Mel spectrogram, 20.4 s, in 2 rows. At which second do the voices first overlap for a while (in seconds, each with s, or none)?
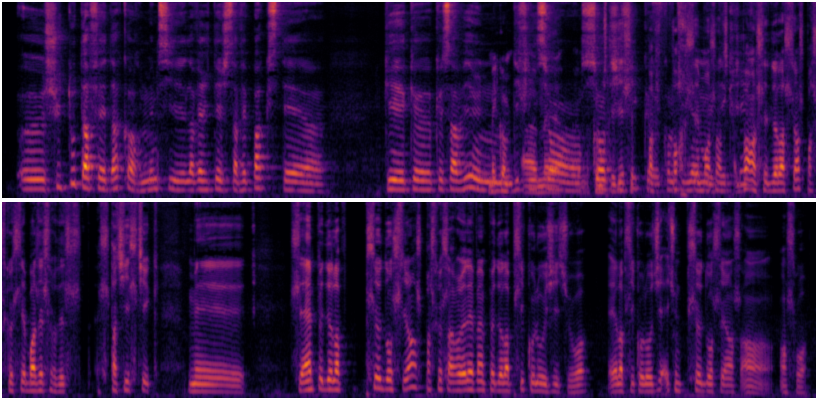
6.1 s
